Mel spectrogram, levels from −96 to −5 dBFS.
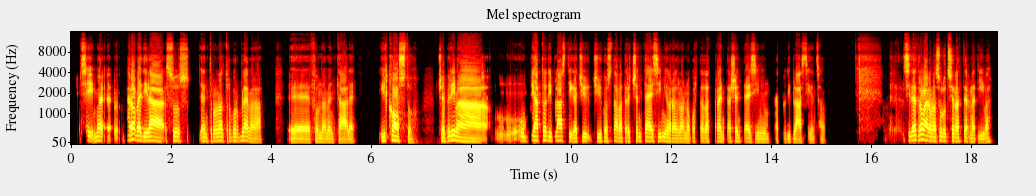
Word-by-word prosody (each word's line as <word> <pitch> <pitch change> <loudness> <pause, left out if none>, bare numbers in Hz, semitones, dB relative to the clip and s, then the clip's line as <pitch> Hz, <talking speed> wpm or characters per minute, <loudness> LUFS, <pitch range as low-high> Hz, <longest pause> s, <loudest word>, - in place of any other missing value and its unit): Sì, - - +2
ma, - - +2
e - - -3
uhm, - - -10 0.2
però 175 - +5
vedi 135 -4 +3
là 125 -3 +5
su 130 -1 0
su 115 - 0 0.2
dentro 120 0 -3
un 125 - -1
altro 125 -1 -3
problema, 120 -8 -1 0.5
ehm, 90 -1 -1
fondamentale, 90 -2 -3 0.4
il - - 0
costo. - - +3 0.4
Cioè 115 -2 0
prima, 110 -8 +4 0.2
u - - -16
u 125 - -8
un 120 -1 -5
piatto 135 +3 +2
di 130 -2 -2
plastica 135 -5 0
ci 115 0 -3
ci 110 0 -3
costava 110 0 -2
3 105 0 -3
centesimi, 120 -1 +1
ora 100 -1 0
lo 100 - -3
hanno 95 -1 -4
portato 105 0 -5
a 100 - -2
30 110 0 -2
centesimi 100 -4 -1
un 85 -1 -8
piatto 90 +1 -12
di 105 - -8
plastica, 85 -1 -1
insomma. - - -10 1.3
Ehm, - - -16
si - - +3
de 145 +2 +4
trovare 155 -3 +4
una 120 0 +2
soluzione 120 -2 +2
alternativa. 100 -2 -3
110 Hz, 160 wpm, -23 LUFS, 95-125 Hz, 1.3 s, però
